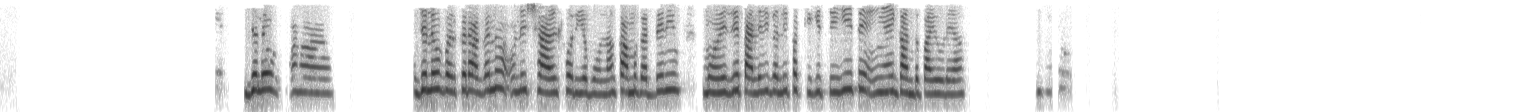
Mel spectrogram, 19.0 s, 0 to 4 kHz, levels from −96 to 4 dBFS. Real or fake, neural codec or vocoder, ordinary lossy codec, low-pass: real; none; MP3, 32 kbps; 3.6 kHz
